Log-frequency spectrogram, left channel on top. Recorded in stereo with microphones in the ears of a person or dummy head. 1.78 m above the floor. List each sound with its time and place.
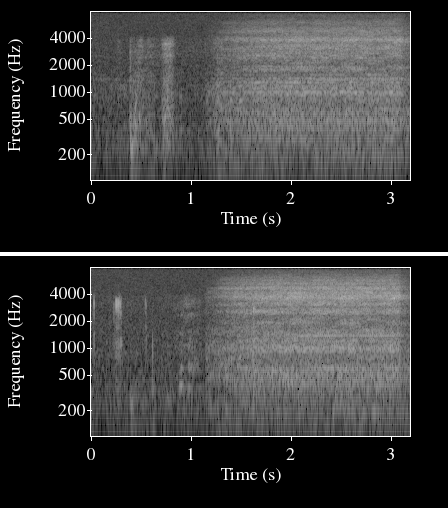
1.1 s a hair dryer: 60° right (ahead or behind), 4.5 m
